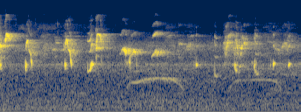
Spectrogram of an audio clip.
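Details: Long-tailed shrike singing a fast jumble of scratchy, high, mimic-like notes, with two softer low whistled slurs in the background.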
